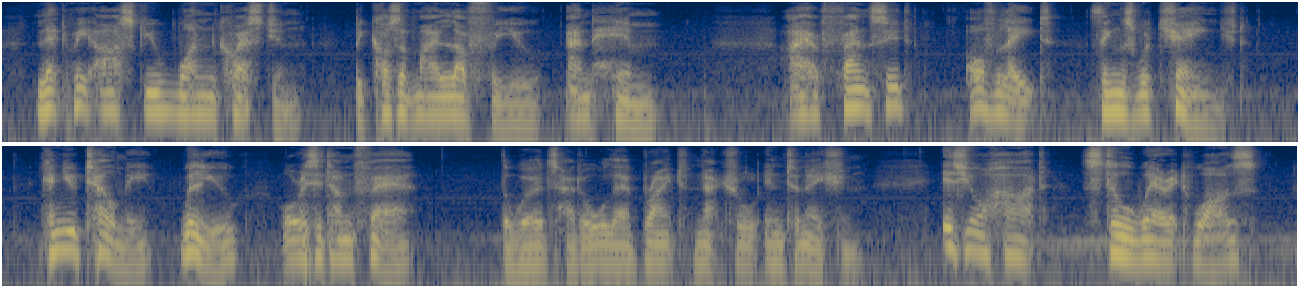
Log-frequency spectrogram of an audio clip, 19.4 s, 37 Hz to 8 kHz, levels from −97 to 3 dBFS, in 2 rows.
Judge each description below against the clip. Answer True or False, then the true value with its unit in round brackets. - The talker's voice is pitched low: True (110 Hz)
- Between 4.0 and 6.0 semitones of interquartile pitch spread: True (5.6 semitones)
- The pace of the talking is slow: False (145 wpm)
